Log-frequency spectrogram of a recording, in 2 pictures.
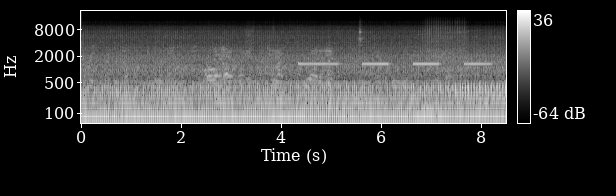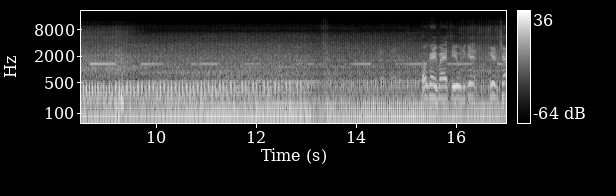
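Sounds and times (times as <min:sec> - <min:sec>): diesel engine running: 0:00.0 - 0:17.0
reversing alarm beeping: 0:04.3 - 0:12.1, 0:15.1 - 0:17.0.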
